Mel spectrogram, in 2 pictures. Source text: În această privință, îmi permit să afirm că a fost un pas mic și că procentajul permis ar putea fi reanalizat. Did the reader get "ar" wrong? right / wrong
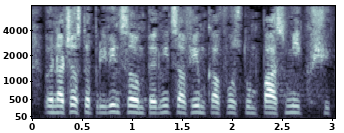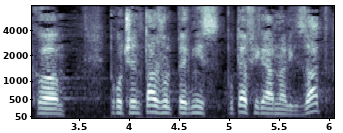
wrong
